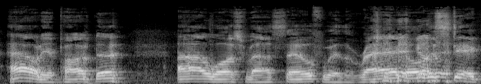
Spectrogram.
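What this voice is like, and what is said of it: Put-on American accent. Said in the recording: “They're the two American accents”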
